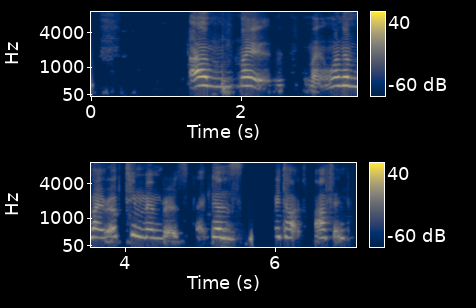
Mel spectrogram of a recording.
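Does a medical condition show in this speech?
Yes: cerebral palsy.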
